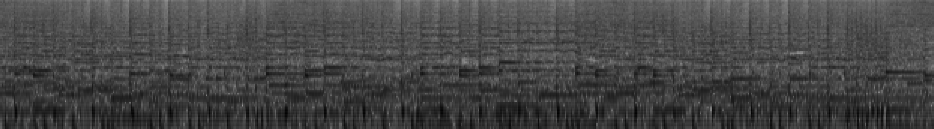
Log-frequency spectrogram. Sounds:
music

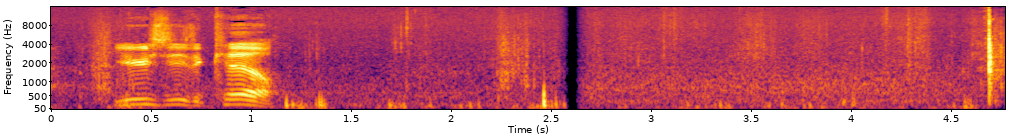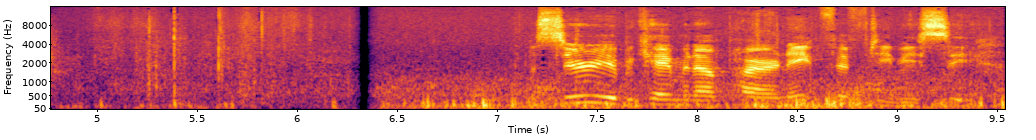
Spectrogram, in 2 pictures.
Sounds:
speech

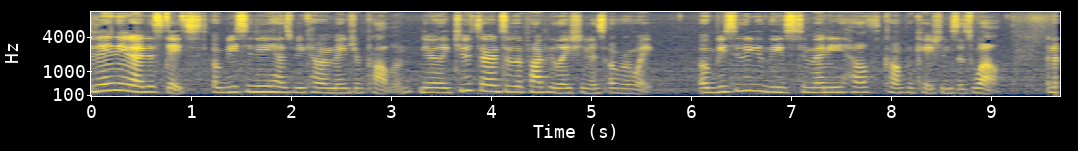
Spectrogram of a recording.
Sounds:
speech

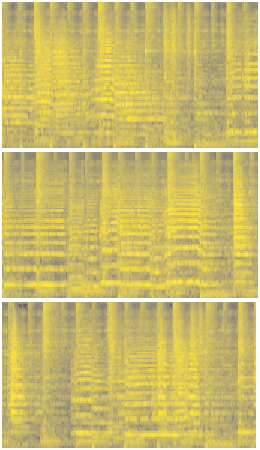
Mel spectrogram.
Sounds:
music

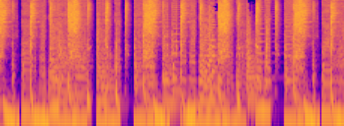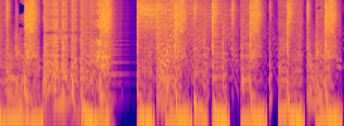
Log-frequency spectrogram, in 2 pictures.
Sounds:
electronica, music

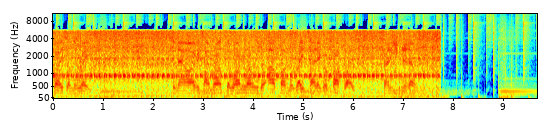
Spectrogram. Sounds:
vehicle

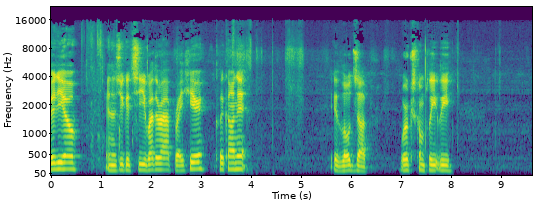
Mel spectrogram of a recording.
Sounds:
speech

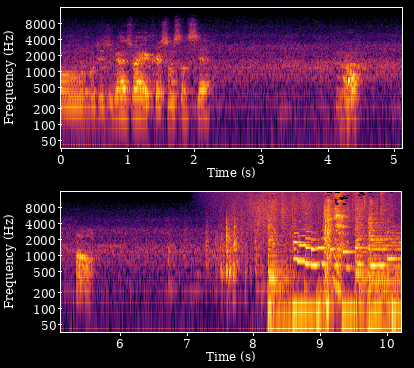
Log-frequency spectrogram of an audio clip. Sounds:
music, inside a small room, speech

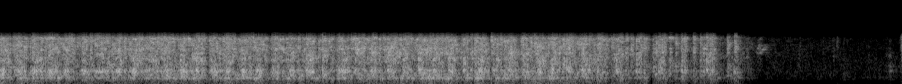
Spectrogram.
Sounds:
truck, vehicle

